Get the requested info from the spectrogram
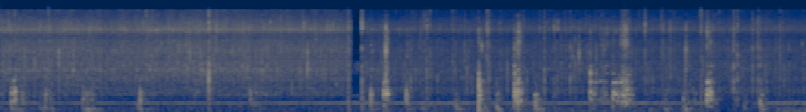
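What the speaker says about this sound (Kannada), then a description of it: "ಈಗ ಈ ಈರುಳ್ಳಿ ಸ್ವಲ್ಪ ಫ್ರೈ ಆಗಬೇಕು." Chopped onion frying in a pan for a chicken curry, a quiet steady sizzle with a low hum, then scraping stirring strokes and clinks of the utensil against the pan.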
